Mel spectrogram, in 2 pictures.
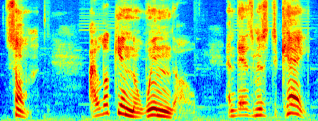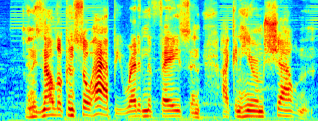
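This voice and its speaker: An actor playing an uneasy working-class chauffeur in a noir radio play, confiding in colloquial, hesitant speech. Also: male voice, a little high, very animated, moderate pace. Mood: bewildered.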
